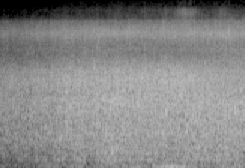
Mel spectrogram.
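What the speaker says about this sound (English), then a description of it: "pretty little Babylon Brook right next to the trail" Babbling brook beside the Appalachian Trail in Virginia, a steady close rush of flowing water, broadband and constant with no voices.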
